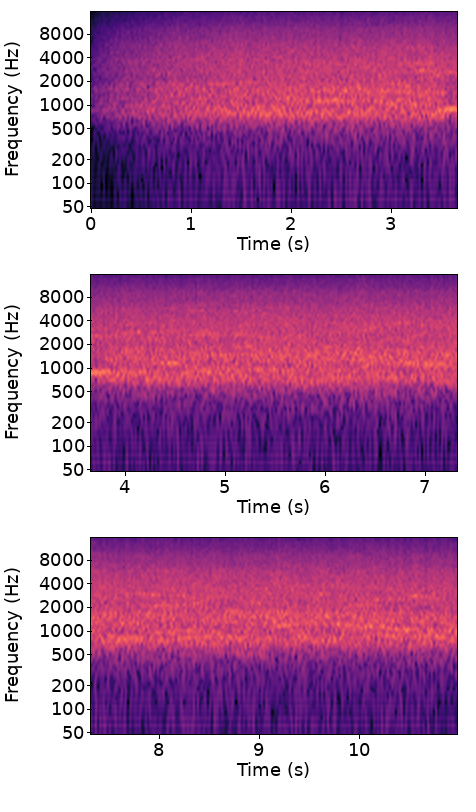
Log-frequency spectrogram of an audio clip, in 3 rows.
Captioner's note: wild applause and cheering for 17 seconds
